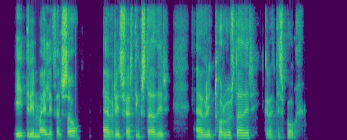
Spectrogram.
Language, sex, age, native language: Icelandic, male, 20-29, Icelandic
